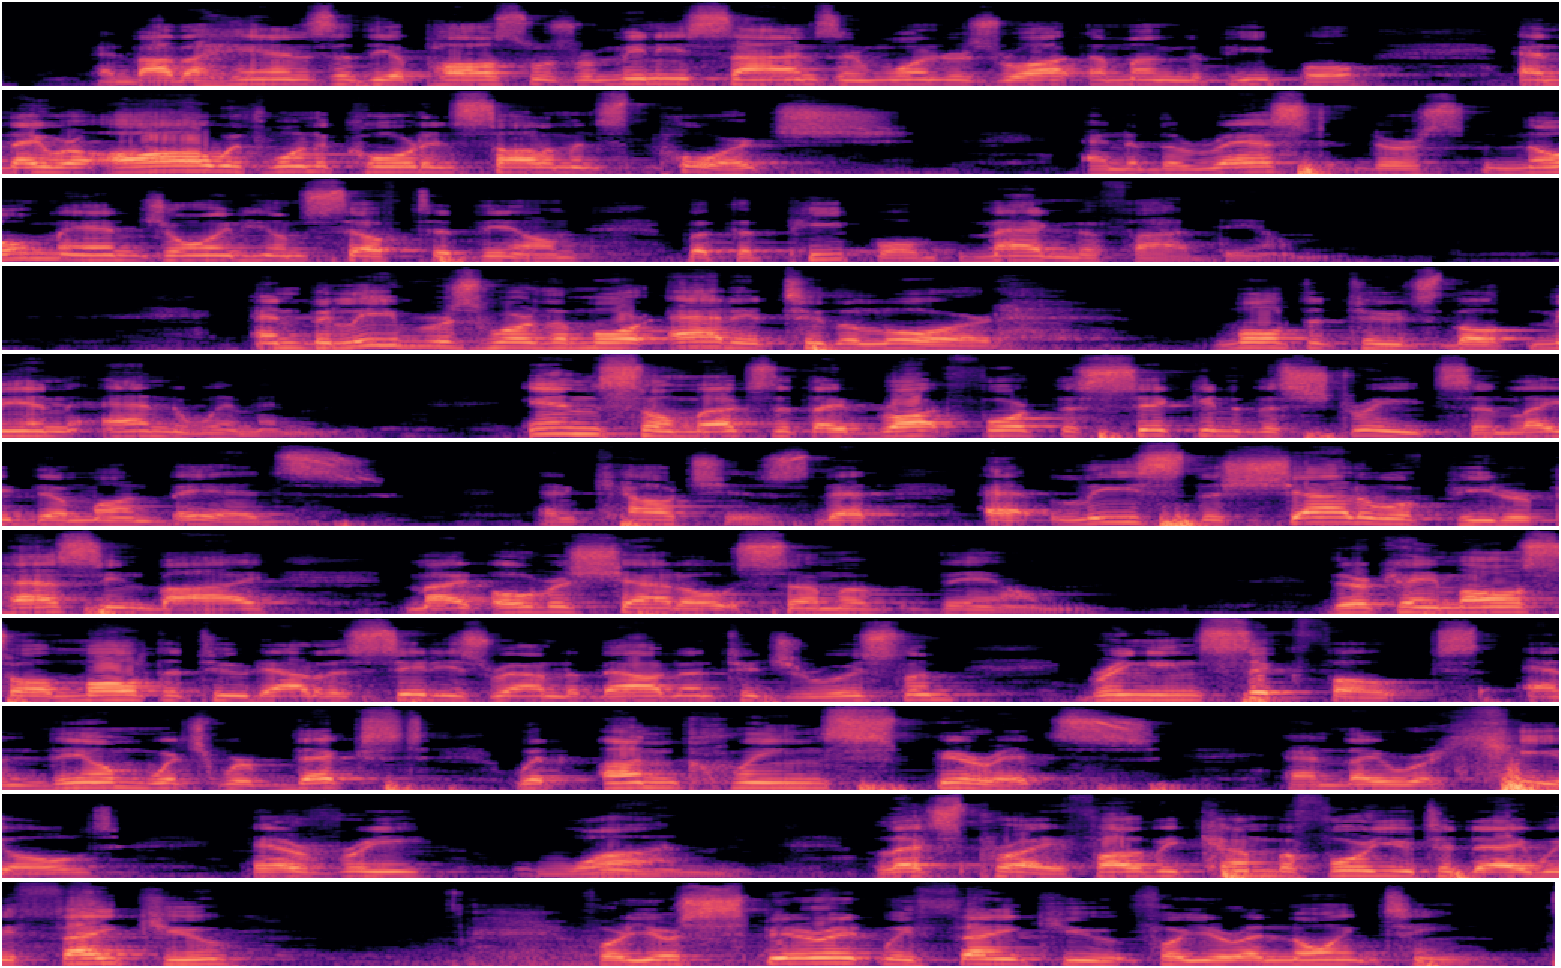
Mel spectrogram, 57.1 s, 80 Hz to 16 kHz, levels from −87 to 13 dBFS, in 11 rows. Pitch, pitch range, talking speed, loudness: 150 Hz, 130-165 Hz, 145 wpm, -18 LUFS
